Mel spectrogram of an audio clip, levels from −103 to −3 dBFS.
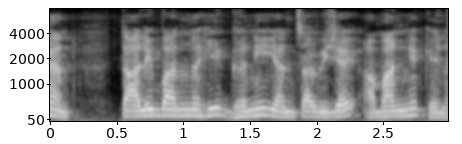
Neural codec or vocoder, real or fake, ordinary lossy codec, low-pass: codec, 16 kHz, 16 kbps, FreqCodec, smaller model; fake; none; none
